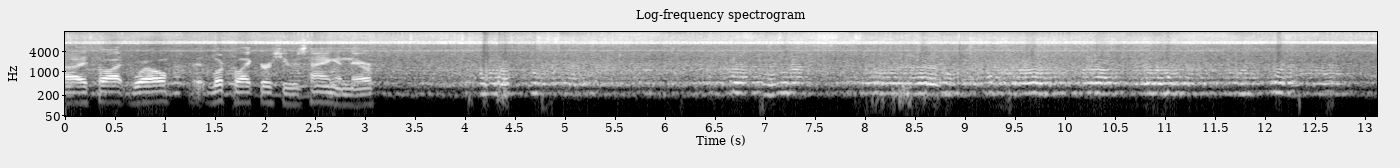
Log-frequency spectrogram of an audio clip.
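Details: Late-season swarm of honey bees in a swarm trap, September 2019, giving a continuous low droning hum; a man speaks briefly at the start, then the buzzing carries on alone.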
